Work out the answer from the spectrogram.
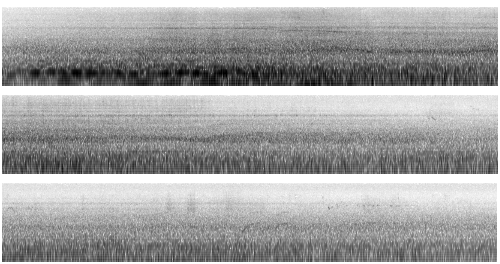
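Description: Diesel train passing: its engine is loudest in the first few seconds, its note dropping about six seconds in, then the rumble of the train on the rails slowly fades.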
